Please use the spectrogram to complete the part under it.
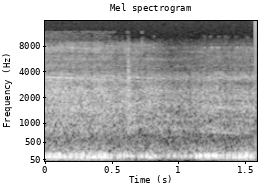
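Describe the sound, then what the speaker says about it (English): A Triumph Thruxton 1200 motorcycle engine running steadily while being ridden, a low, even drone heard up close with a fairly quiet, smooth tone and no talking. "It's a little bit better sound when you get a little bit more RPM"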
